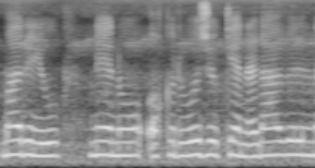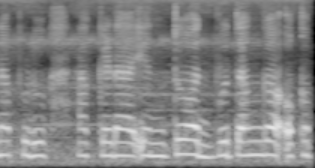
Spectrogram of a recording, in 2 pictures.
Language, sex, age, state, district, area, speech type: Telugu, female, 45-60, Andhra Pradesh, East Godavari, rural, spontaneous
